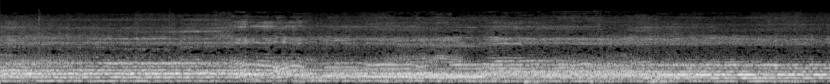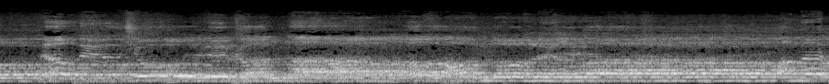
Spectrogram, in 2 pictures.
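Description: A group of men chanting a Chechen Sufi zikr together. The voices overlap in a steady, many-voiced chant that holds on long notes without a break.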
